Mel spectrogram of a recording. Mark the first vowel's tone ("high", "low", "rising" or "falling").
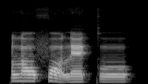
high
